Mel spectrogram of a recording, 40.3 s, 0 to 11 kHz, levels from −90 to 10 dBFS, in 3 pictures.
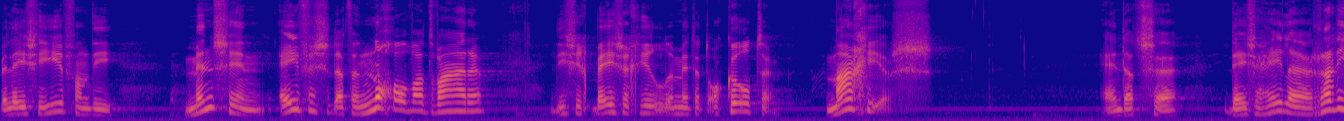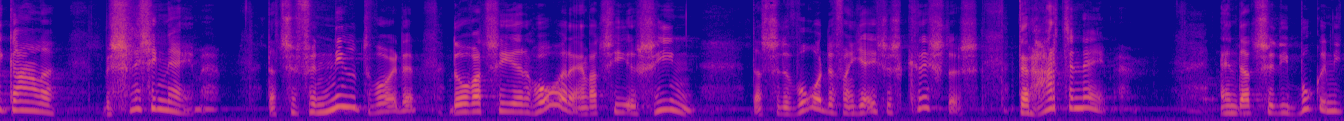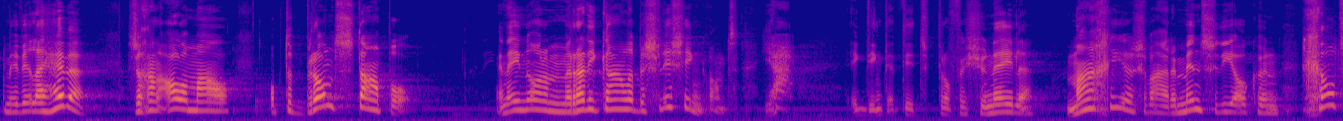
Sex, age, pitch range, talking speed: male, 50-69, 165-240 Hz, 130 wpm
